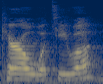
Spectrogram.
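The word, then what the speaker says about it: Karol Wojtyła: John Paul II, Karol Wojtyla. There we go. We have some correct pronunciation here.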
